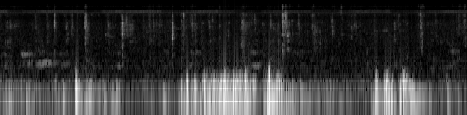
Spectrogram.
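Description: Close-up chewing and crunching of a raw carrot stick: quick, rough mouth noises with crisp clicks, in a longer bout about two seconds in and a shorter one near the end.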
